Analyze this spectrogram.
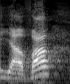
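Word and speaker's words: יהוה: hébreu tout à l'heure c'est yava quand on le prononce il a la première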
